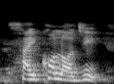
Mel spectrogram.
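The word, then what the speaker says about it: psychology: হচ্ছে খ তারপরে হচ্ছে লো তারপরে হচ্ছে জি সাইকোলজি সাইকোলজি মানে হচ্ছে মনোবিদ্যা সাইকোলজি এখানে যে এস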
